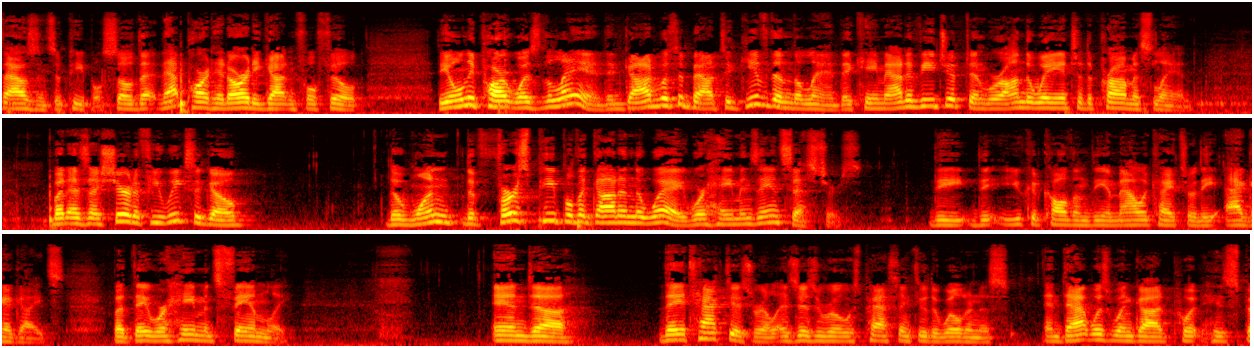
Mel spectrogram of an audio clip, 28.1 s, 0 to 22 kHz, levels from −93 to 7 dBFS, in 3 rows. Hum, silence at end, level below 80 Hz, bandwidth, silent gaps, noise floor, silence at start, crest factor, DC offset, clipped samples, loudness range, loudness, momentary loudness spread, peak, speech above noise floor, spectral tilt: none; 0 s; -60 dBFS; 15.5 kHz; none; -62 dBFS; 0 s; 24 dB; under 0.1%; under 0.1%; 8 LU; -25 LUFS; 15 LU; -2 dBFS; 37 dB; -5 dB/octave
